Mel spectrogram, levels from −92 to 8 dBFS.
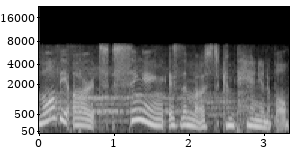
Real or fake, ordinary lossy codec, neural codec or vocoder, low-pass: real; MP3, 64 kbps; none; 7.2 kHz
